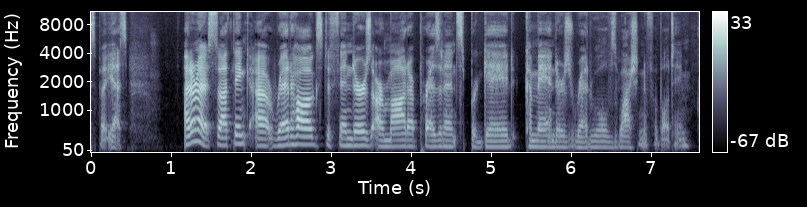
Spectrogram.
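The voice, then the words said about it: Hoarse, strained voice. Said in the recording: “I'm losing my voice”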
